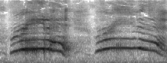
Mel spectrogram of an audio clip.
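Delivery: very slow, very loud, shrill, drawn-out high scream. Describing a film scene where a guy screams in a girl's ear, retelling a scream. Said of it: "the guy is screaming in her ear".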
